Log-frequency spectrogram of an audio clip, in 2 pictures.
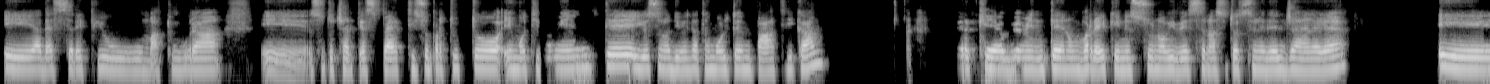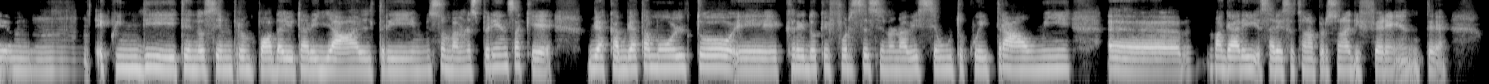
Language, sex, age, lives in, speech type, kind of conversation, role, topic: Italian, female, 20-24, Italy, conversation, unstructured, none, Qual è stato un momento che ti ha fatto crescere molto?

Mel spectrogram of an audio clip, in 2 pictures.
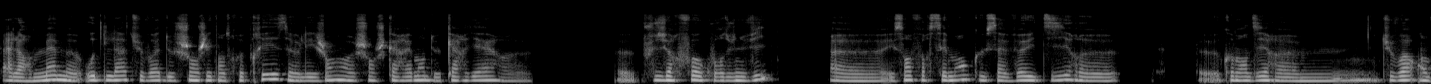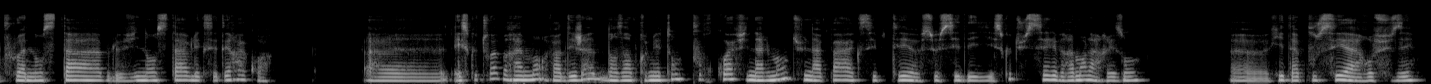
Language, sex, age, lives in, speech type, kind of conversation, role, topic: French, female, 40-44, Spain, conversation, advice, advisor, Comment puis-je mieux anticiper les conséquences à long terme de mes choix ?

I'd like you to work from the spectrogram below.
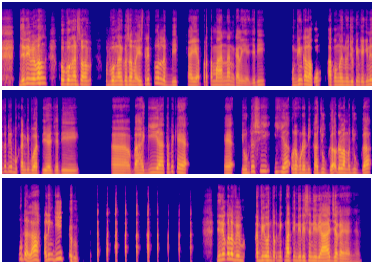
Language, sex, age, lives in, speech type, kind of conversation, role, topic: Indonesian, male, 30-34, Indonesia, conversation, podcast, guest, Kalau hidupmu punya lagu pengiring, lagu apa yang paling sering muncul dalam benakmu?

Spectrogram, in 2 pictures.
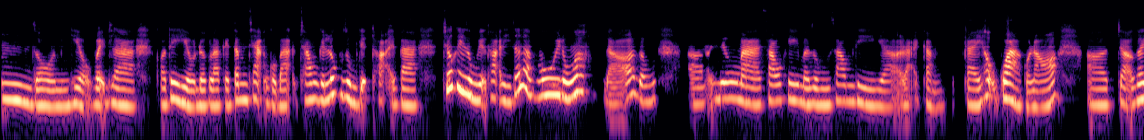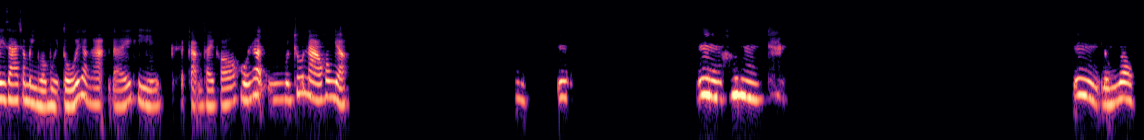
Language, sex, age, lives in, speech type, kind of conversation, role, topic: Vietnamese, female, 20-24, Vietnam, conversation, advice, advisor, Làm thế nào để tôi ngừng lướt điện thoại một cách vô thức?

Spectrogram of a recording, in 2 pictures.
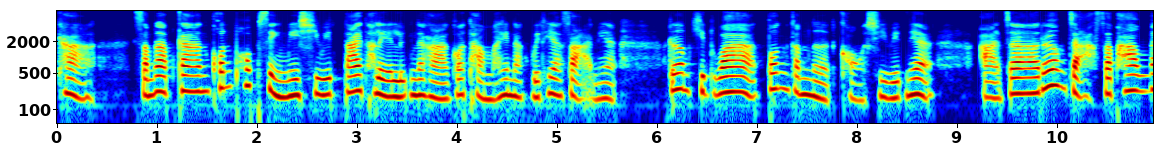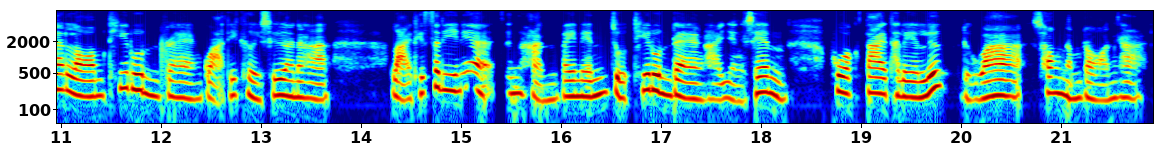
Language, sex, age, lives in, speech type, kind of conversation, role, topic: Thai, female, 30-34, United States, read, expert-assistant, expert, เราเรียนรู้อะไรเกี่ยวกับตัวเราเองจากการค้นพบสิ่งมีชีวิตแปลกๆ ใต้ทะเลลึก?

